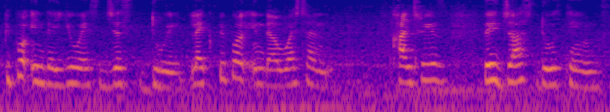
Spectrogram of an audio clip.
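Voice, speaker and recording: A woman's voice: mid-range voice, moderate pace, a little mellow, slight background noise, rough recording. Young Kenyan woman musing casually. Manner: rambling, frequent fillers and self-corrections. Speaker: vlogger. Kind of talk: casual reflective monologue.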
